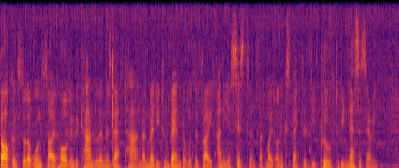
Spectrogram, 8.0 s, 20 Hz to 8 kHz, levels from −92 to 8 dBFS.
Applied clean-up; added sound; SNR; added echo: none; Bathtub (filling or washing) / Sink (filling or washing) / Water tap, faucet; 20 dB; none.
